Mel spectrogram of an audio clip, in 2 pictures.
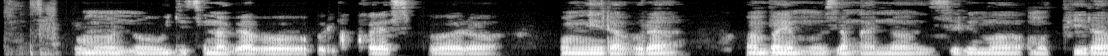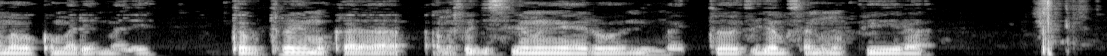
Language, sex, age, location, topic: Kinyarwanda, male, 18-24, Kigali, health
